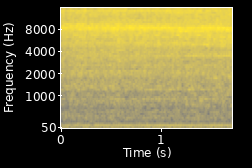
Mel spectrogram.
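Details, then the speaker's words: Carbureted Chevy idles smoothly with a constant tone, no stumble or hiss, after fixing air entering the fuel line between tank and carburetor; normal idle. "so start the car up now okay she's running fantastically"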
